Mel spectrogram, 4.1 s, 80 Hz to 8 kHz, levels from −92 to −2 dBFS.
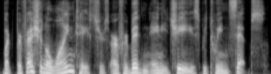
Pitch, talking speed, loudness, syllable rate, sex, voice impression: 125 Hz, 145 wpm, -19 LUFS, 5.1 syllables/s, male, masculine, adult-like, slightly bright, clear, fluent, slightly cool, sincere, calm, friendly, reassuring, kind, light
